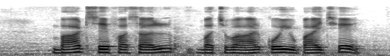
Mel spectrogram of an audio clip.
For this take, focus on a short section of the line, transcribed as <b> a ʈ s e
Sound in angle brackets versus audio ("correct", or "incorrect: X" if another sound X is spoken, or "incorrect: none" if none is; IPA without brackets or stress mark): correct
